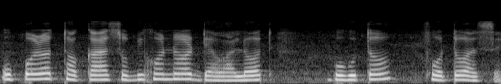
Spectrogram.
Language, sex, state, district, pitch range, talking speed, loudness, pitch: Assamese, female, Assam, Kamrup Metropolitan, 210-240 Hz, 85 wpm, -14 LUFS, 220 Hz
